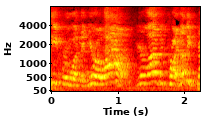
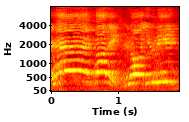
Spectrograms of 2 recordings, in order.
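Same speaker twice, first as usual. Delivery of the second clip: high, raised mock boss voice; confrontational boss; 7 semitones higher than usual. Boss to a crying male employee, confrontational. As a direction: call him out as the boss, pitched up. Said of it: "The boss comes by, he's like".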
